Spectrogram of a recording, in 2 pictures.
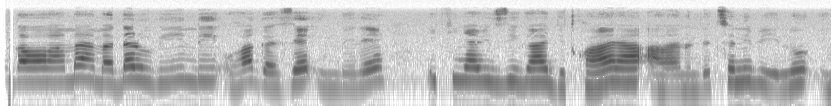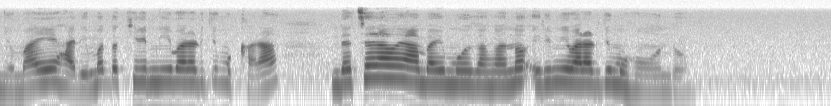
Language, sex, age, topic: Kinyarwanda, male, 25-35, finance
